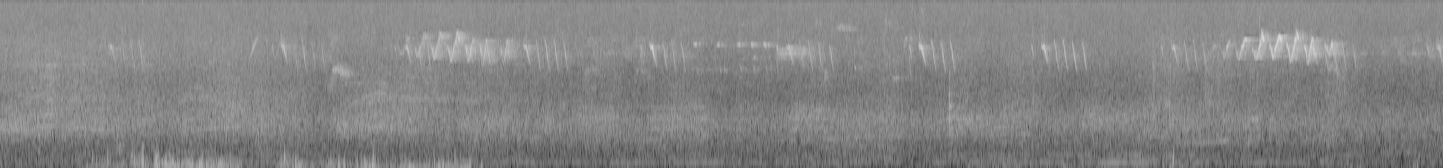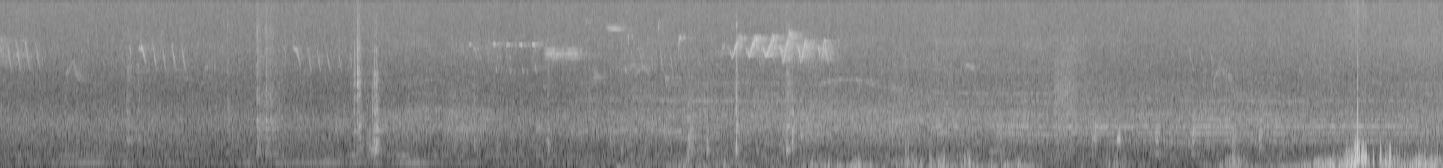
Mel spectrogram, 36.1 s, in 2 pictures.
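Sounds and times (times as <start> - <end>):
songbirds trilling: 0.0 - 34.8.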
